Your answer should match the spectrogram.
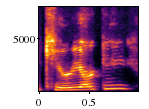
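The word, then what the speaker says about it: kyriarchy: Yeah, first I would like to say I think it would be chiriarchy, based on Kyrios, meaning Lord.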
